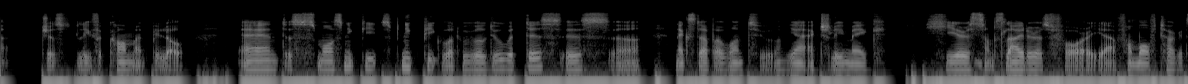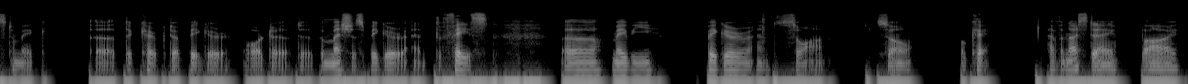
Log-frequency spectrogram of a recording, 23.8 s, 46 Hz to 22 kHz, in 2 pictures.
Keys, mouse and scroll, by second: 0.5 F10, 5.8-7.9 right drag, 8.0 Escape, 9.0 click.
